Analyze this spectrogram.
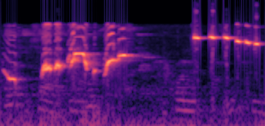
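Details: White-rumped shama song played to encourage other shamas to sing: a falling whistle, a few slurred rising phrases, a pause, then a row of high clear piping notes repeated evenly.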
